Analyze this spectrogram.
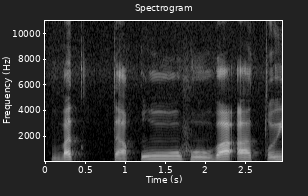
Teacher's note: वत्तक़ूहु क़ाफ को पुर करना है, ता को नरमी से अदा करना है, हा की पेश को लंबा नहीं करना।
